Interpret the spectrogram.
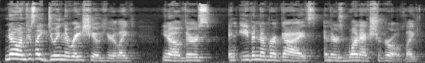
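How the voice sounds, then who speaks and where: A woman's voice: mid-range voice, fairly quick, darkish tone, lightly acted. A woman voicing a passive-aggressive young woman at a bar who needles with fake-innocent questions. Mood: snide.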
